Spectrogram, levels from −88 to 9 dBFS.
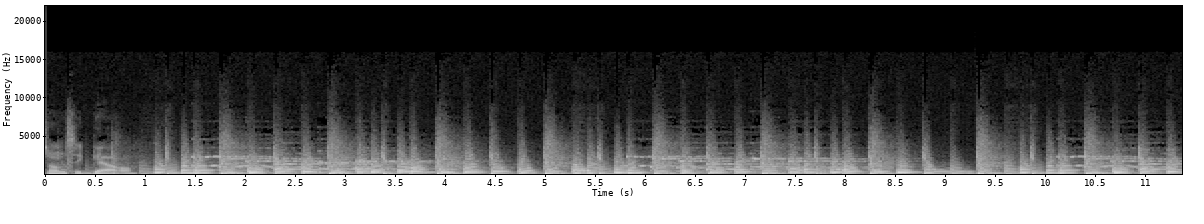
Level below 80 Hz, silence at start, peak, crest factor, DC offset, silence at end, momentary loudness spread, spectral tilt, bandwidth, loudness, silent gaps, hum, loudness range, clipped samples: -28 dBFS; 0 s; -2 dBFS; 14 dB; under 0.1%; 0 s; 3 LU; -7.5 dB/octave; 9.2 kHz; -16 LUFS; none; none; 1 LU; under 0.1%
